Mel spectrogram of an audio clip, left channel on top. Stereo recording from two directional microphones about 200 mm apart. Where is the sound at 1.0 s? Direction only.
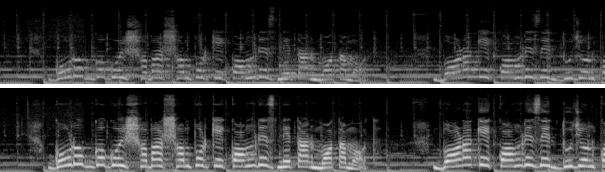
50° right (ahead or behind).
